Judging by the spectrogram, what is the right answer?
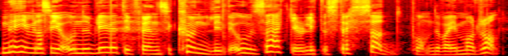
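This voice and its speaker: A woman's voice: on the high side, lively intonation. A woman in her twenties co-hosting a podcast in casual chat, laughing often as she talks loosely. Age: 20s. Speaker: podcast co-host.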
